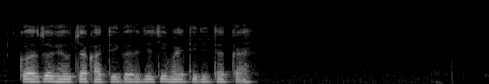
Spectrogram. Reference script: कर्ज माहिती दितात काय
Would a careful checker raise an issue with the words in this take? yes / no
yes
